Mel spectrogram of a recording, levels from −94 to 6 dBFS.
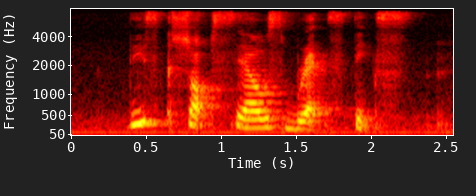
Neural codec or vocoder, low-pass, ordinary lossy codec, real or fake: none; 7.2 kHz; none; real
